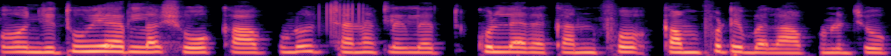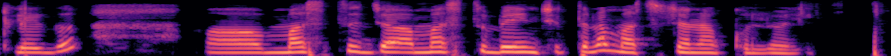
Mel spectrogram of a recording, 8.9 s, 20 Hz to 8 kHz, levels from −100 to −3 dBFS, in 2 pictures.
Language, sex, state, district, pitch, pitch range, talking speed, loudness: Tulu, female, Karnataka, Dakshina Kannada, 240 Hz, 230-260 Hz, 130 wpm, -28 LUFS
